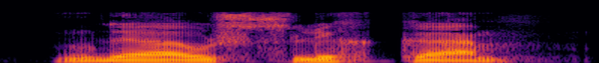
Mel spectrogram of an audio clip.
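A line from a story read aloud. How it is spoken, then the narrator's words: Mutter. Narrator (Russian): пробормотал маг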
